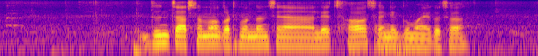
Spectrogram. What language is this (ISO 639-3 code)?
nep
